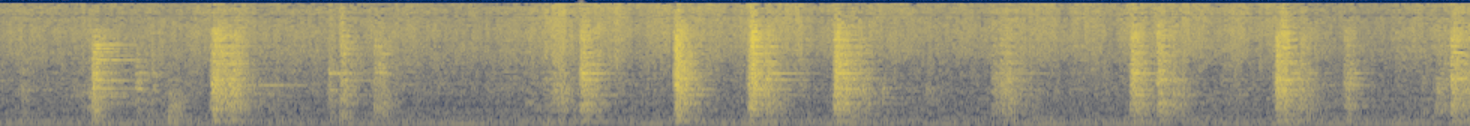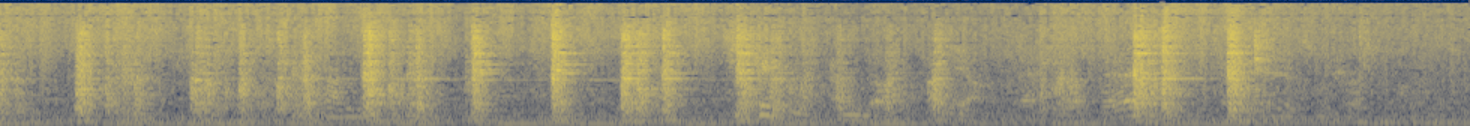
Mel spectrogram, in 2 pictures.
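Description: Metal pans and utensils clatter and clink nearby.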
